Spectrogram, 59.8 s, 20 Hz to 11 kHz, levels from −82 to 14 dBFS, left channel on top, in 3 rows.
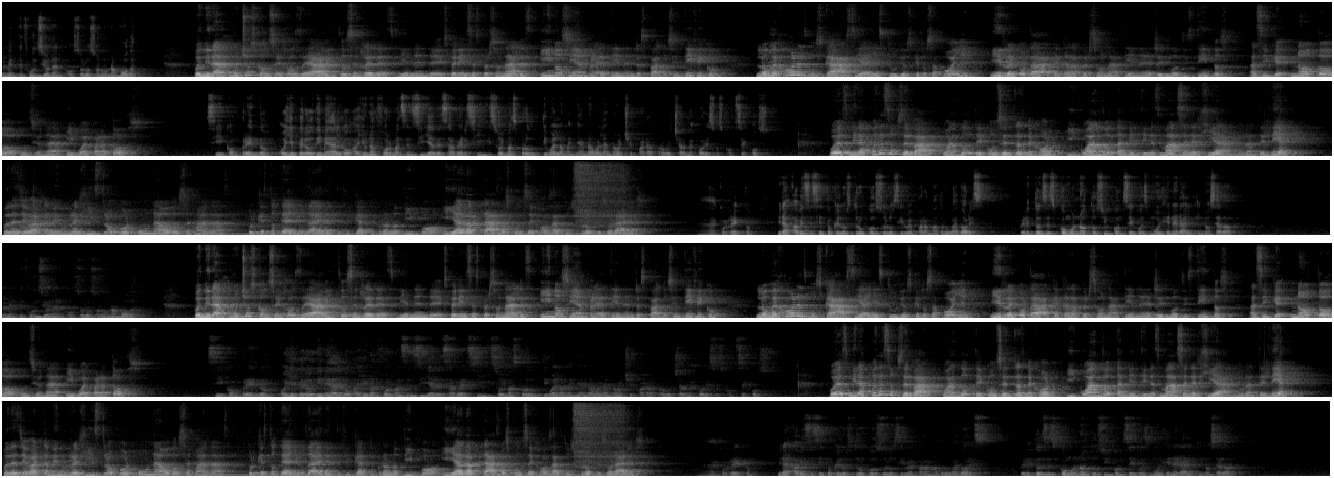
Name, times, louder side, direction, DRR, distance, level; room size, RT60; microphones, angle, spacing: voice 1, 0.0-2.0 11.5-11.7 23.0-31.4 40.0-40.5 50.3-51.2 51.5-54.6 55.2-58.4, left 4 dB, 50° left, 7 dB, 0.4 m, -42 dB
voice 2, 2.9-10.7 11.3-14.5 14.8-18.3 18.7-22.0 32.4-39.2 39.9-43.2 43.6-49.4, right 1 dB, 15° right, 2 dB, 0.5 m, -31 dB
Train / Subway metro underground, 40.5-49.2, right 2 dB, 40° right, 1.4 m, -48 dB
5.9 x 3.5 x 5.2 m, 1.1 s
head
